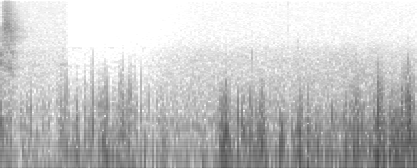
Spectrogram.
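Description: Wind buffeting the microphone outdoors: an uneven low rumble that grows a little louder about two seconds in.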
